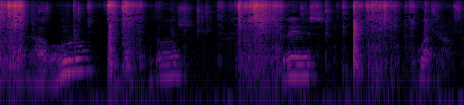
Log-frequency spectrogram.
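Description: Makedo Roller-up's toothed wheel rolled firmly over corrugated cardboard, scraping and clicking in several short strokes as it perforates a cutting line. A man's voice talks over it.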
